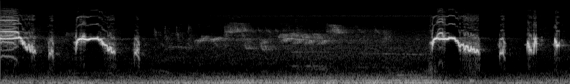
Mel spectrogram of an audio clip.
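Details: Orange-headed thrush singing a wiksar-style song, used to make other caged orange-headed thrushes answer boldly: loud whistled notes that rise then fall, in short phrases split by a long quiet gap, over a low steady hum.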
